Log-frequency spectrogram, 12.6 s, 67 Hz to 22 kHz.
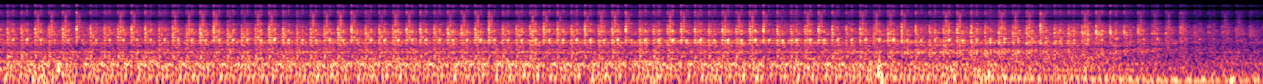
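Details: Mk3 Golf VR6 at idle with the oil light flashing: sharp, regular metallic knock near two per second, loud over the engine; deep knock suggesting oil starvation.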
